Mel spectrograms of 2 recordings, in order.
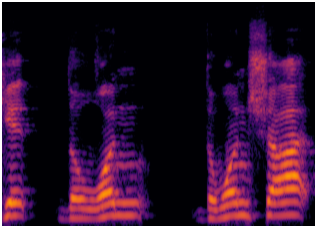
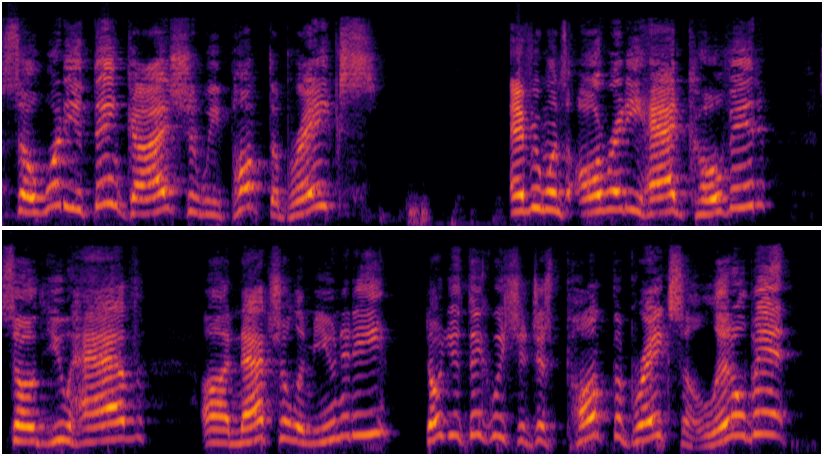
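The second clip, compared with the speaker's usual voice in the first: full-on, high, loud screaming rant; 8 semitones higher than usual. Addressing the guys listening and asking what they think, screaming. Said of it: "Sorry, I'm screaming already".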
